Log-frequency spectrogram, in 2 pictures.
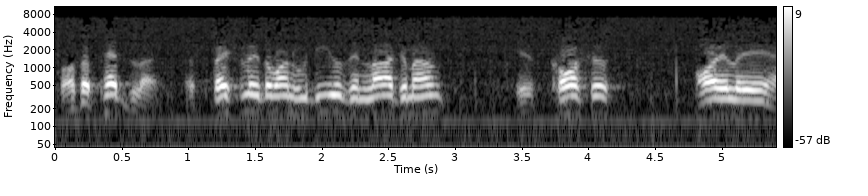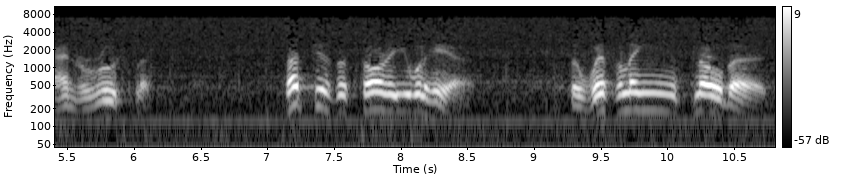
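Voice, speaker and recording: A man's voice: fairly high pitch, very animated, measured pace, slightly rough. A man narrating a radio drama from a script in a grave, formal, dramatic 1930s style. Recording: thin, phone-like 1930s radio recording, music.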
